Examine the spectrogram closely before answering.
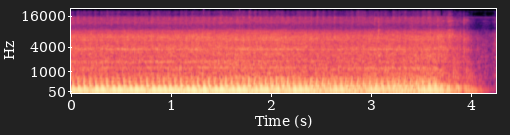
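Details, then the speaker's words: Benelli TNT 25 motorcycle after clutch basket repair for clack noise: steady, even idle thump at about three and a half beats a second with no clatter, then clean shutoff. Normal idle. "Por lo pronto no se escucha ningún [Música] ruido eso es lo máximo"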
